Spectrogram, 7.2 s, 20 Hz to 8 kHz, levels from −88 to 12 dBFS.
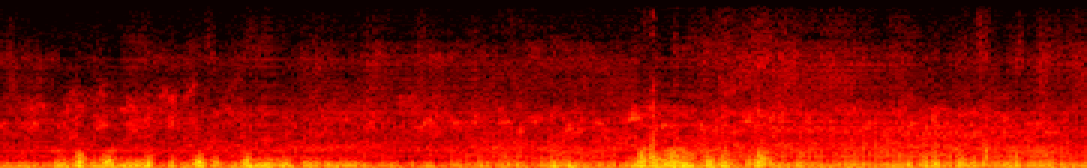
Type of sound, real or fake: fake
